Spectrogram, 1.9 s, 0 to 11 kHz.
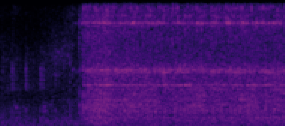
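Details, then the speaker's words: Catrike Dumont recumbent trike on a Wahoo KICKR Core trainer, shifted to gear 4 with the chain line aligned: crisp, fast, even freehub ticking while backpedaling, no skips or grinding; normal. "No issues backpedaling."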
